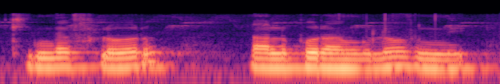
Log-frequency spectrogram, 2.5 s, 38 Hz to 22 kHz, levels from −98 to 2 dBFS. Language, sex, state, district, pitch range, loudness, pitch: Telugu, male, Telangana, Mahabubabad, 130-140 Hz, -16 LUFS, 135 Hz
